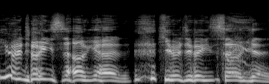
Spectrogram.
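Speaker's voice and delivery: words spilling through giggles, very high. Praising the other speaker mid-conversation, laughing while talking. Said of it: "Why are you laughing?".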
